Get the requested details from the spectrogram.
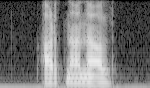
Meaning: to wake up, awake
- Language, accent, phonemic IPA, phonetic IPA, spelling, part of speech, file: Armenian, Eastern Armenian, /ɑɾtʰnɑˈnɑl/, [ɑɾtʰnɑnɑ́l], արթնանալ, verb, Hy-արթնանալ.ogg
